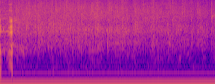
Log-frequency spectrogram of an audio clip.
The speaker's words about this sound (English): If you're younger, though, y'all head to kids' church. Y'all clap for them, please.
